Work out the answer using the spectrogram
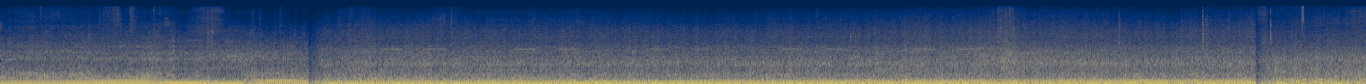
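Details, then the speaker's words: Mitsubishi Lancer (non-Evo) road test after maintenance: steady, deep engine drone at even pitch under load after a brief shift, no slip flare; normal drive. "there she is guys she's running she's running hella good now we have speed now he can actually get on the highway"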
